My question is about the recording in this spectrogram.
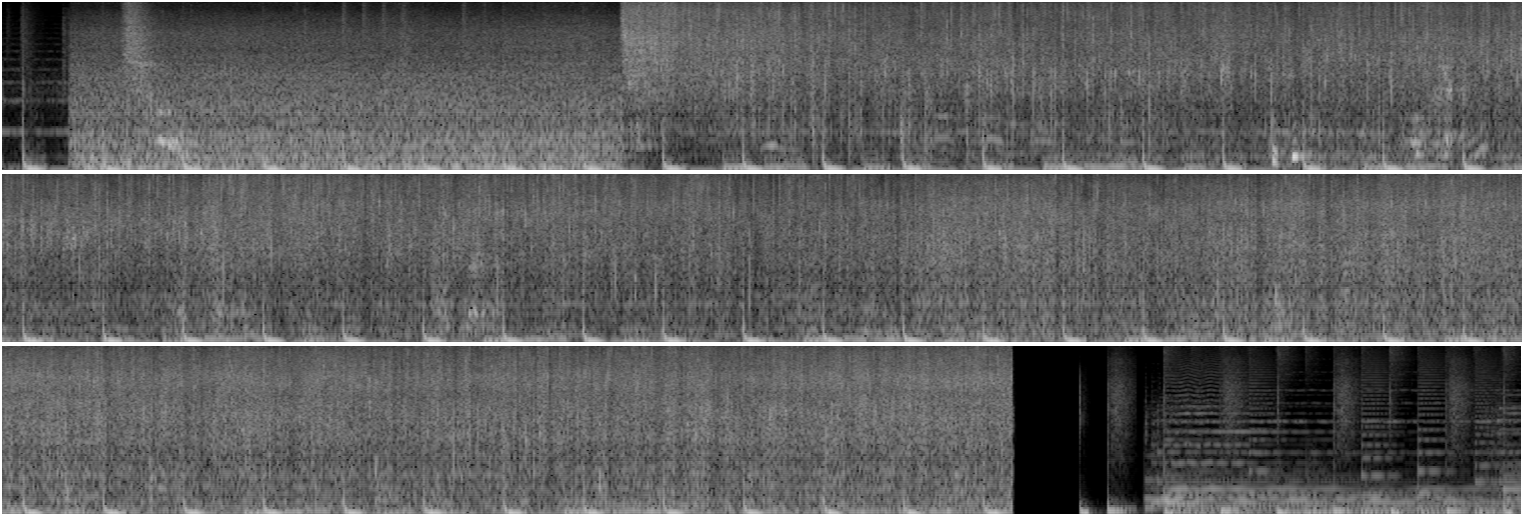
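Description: Long hot peppers, scallions, garlic and ginger frying in hot vegetable oil in a wok: a steady hiss that jumps louder and fuller about four seconds in as the aromatics hit the oil, then sizzles evenly until it cuts off suddenly near the end. A steady music beat runs underneath.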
